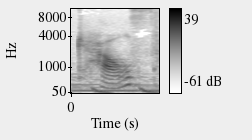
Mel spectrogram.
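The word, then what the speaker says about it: Kelc: Kels for the boys' side, K-E-L-C, Kels.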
